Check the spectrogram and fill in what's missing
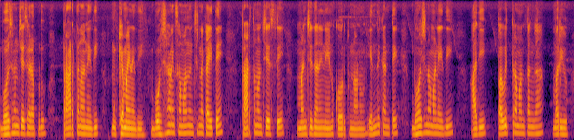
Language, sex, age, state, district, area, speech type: Telugu, male, 18-30, Andhra Pradesh, Chittoor, rural, spontaneous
